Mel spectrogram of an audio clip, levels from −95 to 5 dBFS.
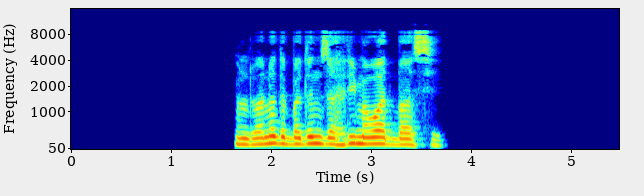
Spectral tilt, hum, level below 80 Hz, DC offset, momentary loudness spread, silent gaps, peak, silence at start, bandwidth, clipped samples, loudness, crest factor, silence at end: -6.5 dB/octave; none; -66 dBFS; under 0.1%; 8 LU; none; -4 dBFS; 1.65 s; 9.2 kHz; under 0.1%; -19 LUFS; 18 dB; 1.8 s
